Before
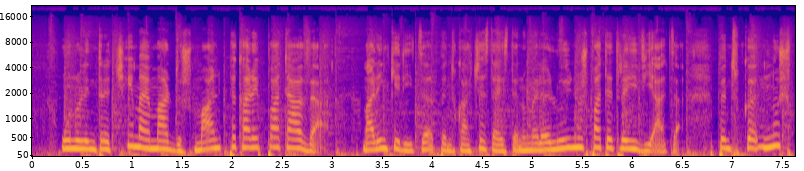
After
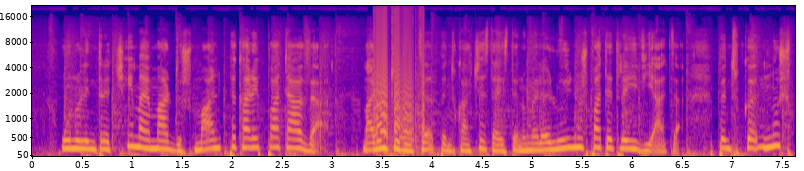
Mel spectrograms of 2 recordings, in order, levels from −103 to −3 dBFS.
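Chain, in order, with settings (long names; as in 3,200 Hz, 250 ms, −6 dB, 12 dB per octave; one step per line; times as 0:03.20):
0:03.42–0:03.93: each half-wave held at its own peak
0:05.88–0:06.65: notch filter 6,300 Hz, Q 7.6
level −2.5 dB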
